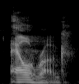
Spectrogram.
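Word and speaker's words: LRUG: rug for short and if you really stress the L you can pronounce it as L rug hence the logo we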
